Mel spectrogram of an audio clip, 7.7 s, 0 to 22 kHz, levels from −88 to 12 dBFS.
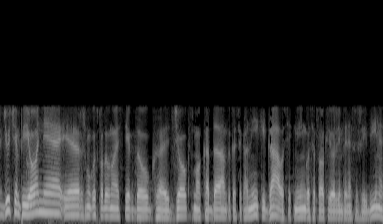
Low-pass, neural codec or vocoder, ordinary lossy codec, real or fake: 3.6 kHz; none; AAC, 24 kbps; real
